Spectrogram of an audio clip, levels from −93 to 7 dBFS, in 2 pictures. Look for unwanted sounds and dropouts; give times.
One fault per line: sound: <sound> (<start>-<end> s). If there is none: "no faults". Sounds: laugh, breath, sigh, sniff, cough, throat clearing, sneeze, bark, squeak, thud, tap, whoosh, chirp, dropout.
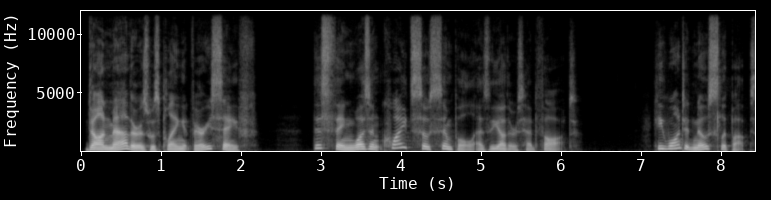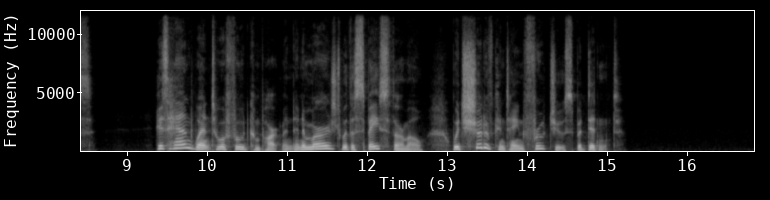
no faults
